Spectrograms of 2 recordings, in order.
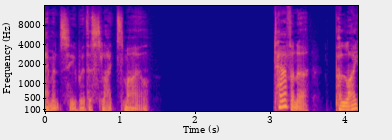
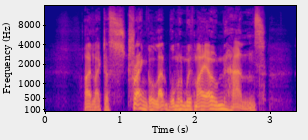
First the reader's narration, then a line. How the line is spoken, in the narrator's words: said Roger angrily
